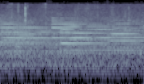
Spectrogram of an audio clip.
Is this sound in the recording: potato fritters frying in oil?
no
